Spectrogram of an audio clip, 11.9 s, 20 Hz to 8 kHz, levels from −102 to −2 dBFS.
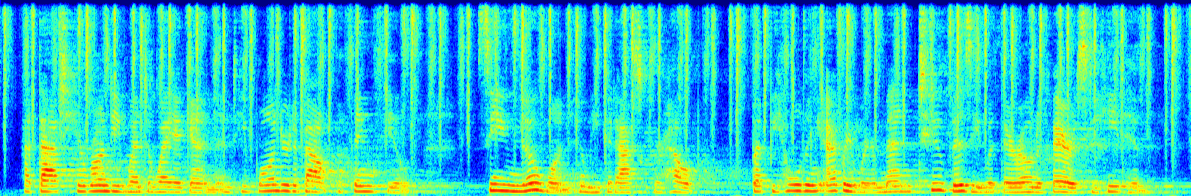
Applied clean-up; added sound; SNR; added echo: none; Rattle (instrument); 16 dB; reverberation time 2.2 s.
